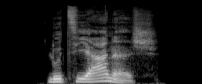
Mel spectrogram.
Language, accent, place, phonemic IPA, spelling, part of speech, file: German, Germany, Berlin, /luˈt͡si̯aːnɪʃ/, lucianisch, adjective, De-lucianisch.ogg
- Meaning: of Saint Lucia; Saint Lucian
